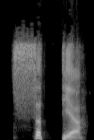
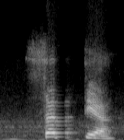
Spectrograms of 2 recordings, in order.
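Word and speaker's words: सत्य: Well, Ashina, can you go back and just pronounce the word satya again? Satya. Satya. Yeah. It is almost not a double, but it is. There is something there.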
